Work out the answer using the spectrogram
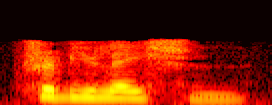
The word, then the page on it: tribulation: ,trıbjə’leıʃən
